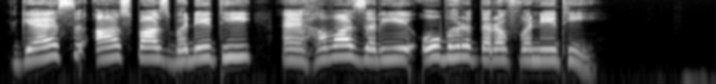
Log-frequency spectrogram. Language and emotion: Sindhi, neutral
